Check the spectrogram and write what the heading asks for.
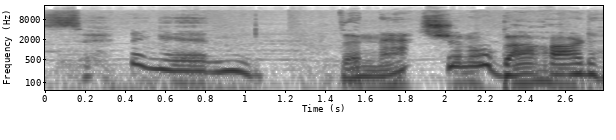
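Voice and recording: Over music in the background, a put-on character voice, nasal and at a low-to-middle pitch, moves at a fairly slow pace.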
